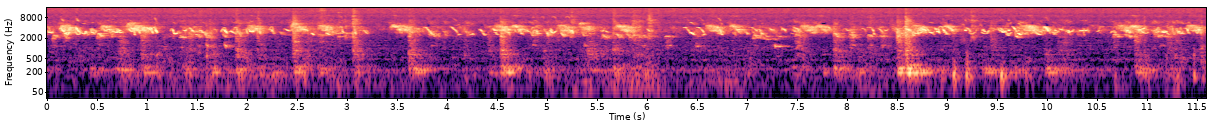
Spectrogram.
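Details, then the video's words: Mixed-breed chicks recorded on 22 January 2022, with a rooster nearby: a fast, busy stream of high, thin cheeping chirps overlaps constantly, with low clucking and scratching sounds beneath. "Mixed breed chicks. Chip chip they sing."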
